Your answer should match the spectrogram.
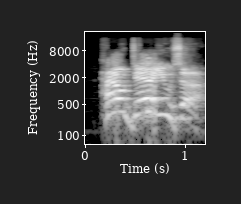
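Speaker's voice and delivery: pompous count sputtering at an insult; offended aristocrat. Acted. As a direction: play a huffy count insulted by a nickname. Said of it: "The ultimate slight".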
